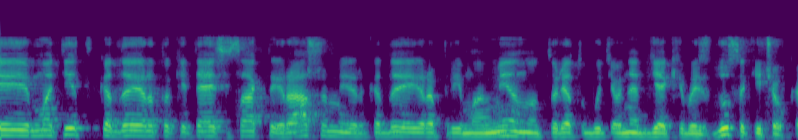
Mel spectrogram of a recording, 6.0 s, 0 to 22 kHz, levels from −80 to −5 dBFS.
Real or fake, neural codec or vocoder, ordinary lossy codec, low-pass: real; none; AAC, 48 kbps; 7.2 kHz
